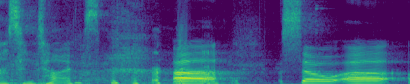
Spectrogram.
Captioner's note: laughter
